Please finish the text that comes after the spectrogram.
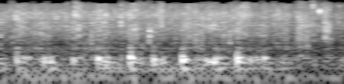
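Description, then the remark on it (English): Hot sugar-and-water syrup from a large copper pot pours steadily into corn syrup in a bowl, with soft glugging pulses and a low, continuous flow lasting a couple of seconds; no one speaks. “And the hot mixture is now going into the corn syrup.”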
